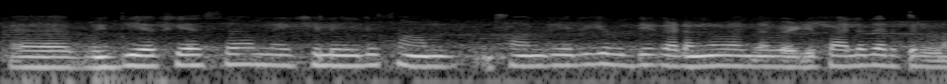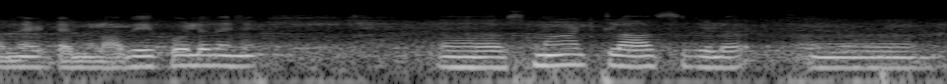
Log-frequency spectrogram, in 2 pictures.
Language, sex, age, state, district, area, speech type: Malayalam, female, 30-45, Kerala, Alappuzha, urban, spontaneous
